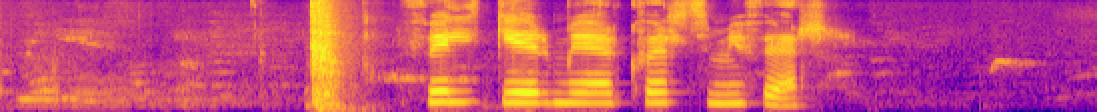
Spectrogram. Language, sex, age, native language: Icelandic, female, 12, Icelandic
